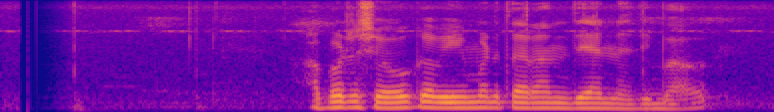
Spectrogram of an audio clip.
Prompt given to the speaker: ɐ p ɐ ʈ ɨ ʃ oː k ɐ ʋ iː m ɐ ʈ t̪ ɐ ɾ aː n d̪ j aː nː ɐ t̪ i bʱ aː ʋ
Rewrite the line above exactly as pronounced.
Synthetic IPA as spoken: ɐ p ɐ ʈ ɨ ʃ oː k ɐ ʋ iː m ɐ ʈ t̪ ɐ ɾ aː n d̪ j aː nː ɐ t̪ i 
